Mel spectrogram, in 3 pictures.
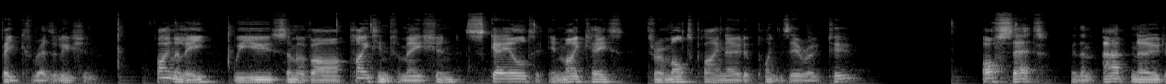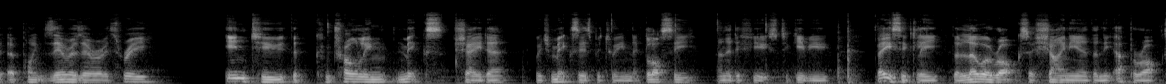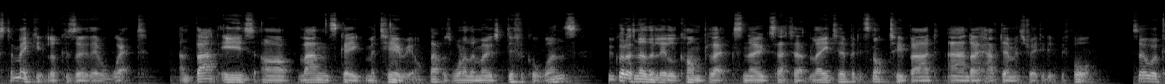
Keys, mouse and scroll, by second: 0.8 click, 1.1 middle click, 1.4-2.2 scroll down 1, 2.2 middle click, 2.3-3.1 scroll up 1, 3.1 click, 5.4-7.4 scroll up 1, 9.2 click, 14.2 click, 15.3-16.1 scroll down 2, 16.4 middle click, 17.7-18.4 drag, 18.8 click, 20.2-21.6 scroll down 2, 22.0-23.8 scroll up 1, 25.0 click, 26.6 click, 29.6-31.5 scroll down 1, 34.6 click.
